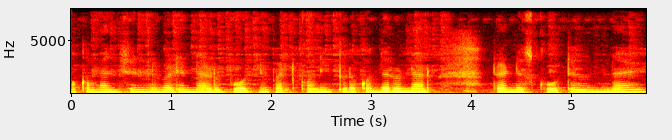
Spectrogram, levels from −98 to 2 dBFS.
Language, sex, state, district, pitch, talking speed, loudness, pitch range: Telugu, female, Andhra Pradesh, Guntur, 190 Hz, 145 wpm, -13 LUFS, 185-195 Hz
